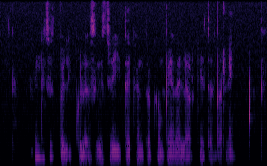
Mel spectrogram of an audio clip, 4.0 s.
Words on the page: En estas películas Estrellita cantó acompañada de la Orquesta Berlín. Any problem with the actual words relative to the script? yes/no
no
